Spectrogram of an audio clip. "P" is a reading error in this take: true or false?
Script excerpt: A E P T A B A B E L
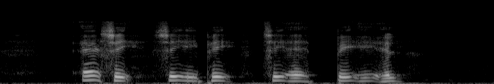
false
